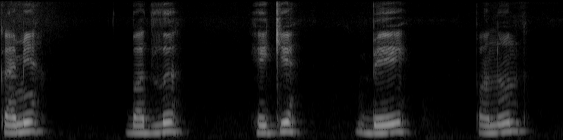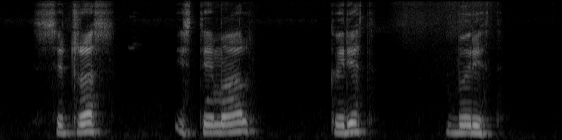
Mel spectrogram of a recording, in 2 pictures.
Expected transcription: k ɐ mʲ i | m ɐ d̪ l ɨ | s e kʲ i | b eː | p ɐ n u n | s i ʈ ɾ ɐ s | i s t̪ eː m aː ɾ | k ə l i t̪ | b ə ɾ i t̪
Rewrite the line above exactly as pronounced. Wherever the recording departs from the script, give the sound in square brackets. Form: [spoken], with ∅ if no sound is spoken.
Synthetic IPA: k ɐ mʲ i | [b] ɐ d̪ l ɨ | [h] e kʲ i | b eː | p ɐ n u n | s i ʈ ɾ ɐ s | i s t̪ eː m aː [l] | k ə [ɾ] i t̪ | b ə ɾ i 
